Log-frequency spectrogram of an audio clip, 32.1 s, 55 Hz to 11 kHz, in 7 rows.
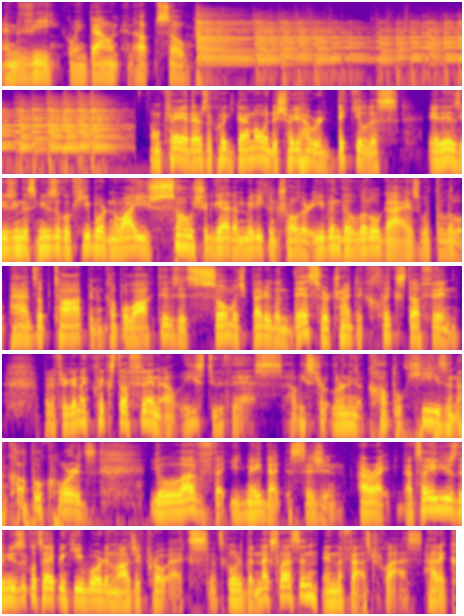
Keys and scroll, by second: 1.4-5.1 typing.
